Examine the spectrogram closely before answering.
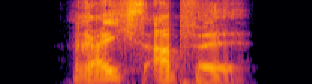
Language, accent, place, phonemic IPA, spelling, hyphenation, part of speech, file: German, Germany, Berlin, /ˈʁaɪ̯çsˌʔap͡fl̩/, Reichsapfel, Reichs‧ap‧fel, noun, De-Reichsapfel.ogg
- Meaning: globus cruciger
